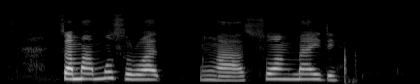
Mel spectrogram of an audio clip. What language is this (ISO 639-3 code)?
mcn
